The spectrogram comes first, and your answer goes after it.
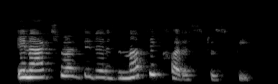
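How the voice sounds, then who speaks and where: A woman with an Indian accent, extremely high pitch and moderate pace. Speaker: spiritual teacher. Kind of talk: spiritual talk. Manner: code-switching Hindi and English; louder after reminder.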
